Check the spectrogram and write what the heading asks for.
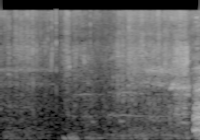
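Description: Footsteps and rustling through dry leaves and weeds, with phone handling noise, fairly quiet; a word is spoken near the end.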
